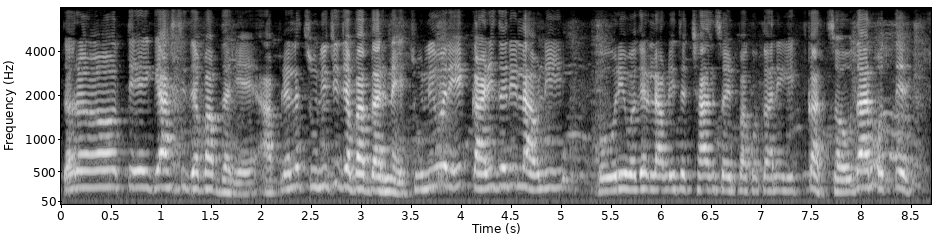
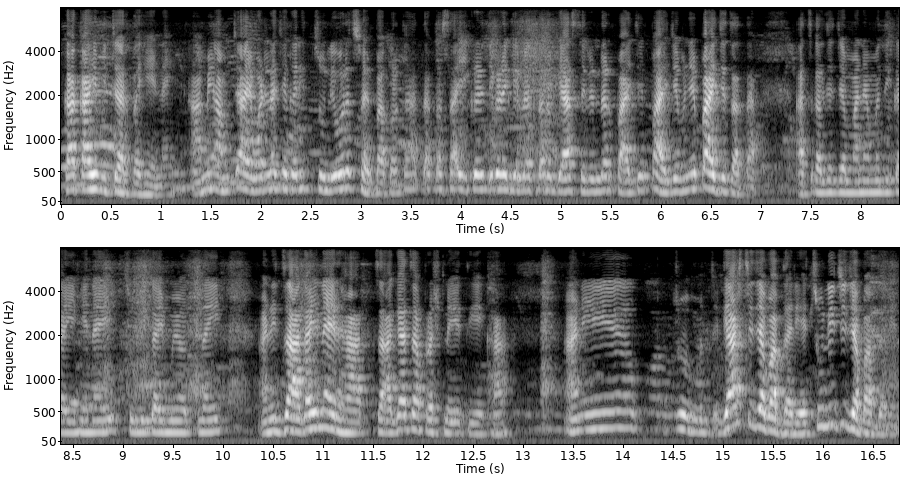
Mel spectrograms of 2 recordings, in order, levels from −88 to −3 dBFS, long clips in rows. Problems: constant background noise, continuous background conversations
